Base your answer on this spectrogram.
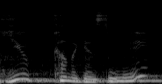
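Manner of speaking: surprised, taken-aback tone in low voice. The speaker shows how readers would say the words, as a surprised question. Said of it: "we're surprised when Goliath comes against us".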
